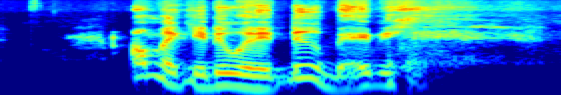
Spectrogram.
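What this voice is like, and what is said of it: Imitates another person's voice. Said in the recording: “I got a little decent Ray Charles impersonation too”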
